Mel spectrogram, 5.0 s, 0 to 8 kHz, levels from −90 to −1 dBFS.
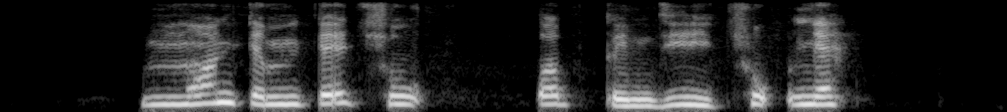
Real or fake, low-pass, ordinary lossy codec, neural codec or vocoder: fake; 7.2 kHz; Opus, 64 kbps; codec, 24 kHz, 3 kbps, HILCodec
